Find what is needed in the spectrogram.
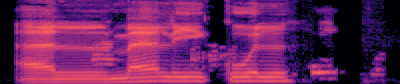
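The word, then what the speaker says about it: الملك: Almalikul linya pendek. Almalikul almalikul Aduh.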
